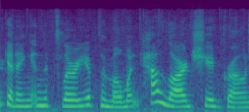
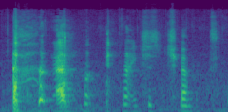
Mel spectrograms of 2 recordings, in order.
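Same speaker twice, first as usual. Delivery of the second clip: usual speaking voice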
